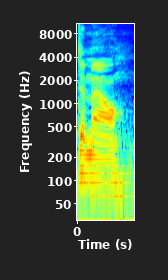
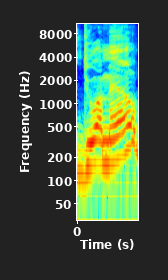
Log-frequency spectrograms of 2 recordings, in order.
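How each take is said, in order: First: The name is said without the middle 'ha' syllable. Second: The name is said with the middle 'ha' syllable. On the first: This is how the family has always said it. "but we've always said Demel" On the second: This is how it is said in France. "if you're in France, I think it's Duhamel"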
